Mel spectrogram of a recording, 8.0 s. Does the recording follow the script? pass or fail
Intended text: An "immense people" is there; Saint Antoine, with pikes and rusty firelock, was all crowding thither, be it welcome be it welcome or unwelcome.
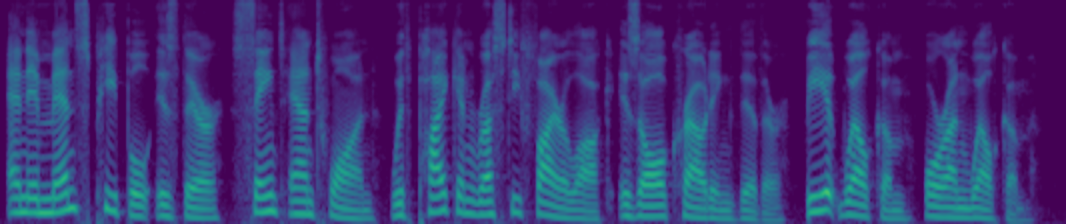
fail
